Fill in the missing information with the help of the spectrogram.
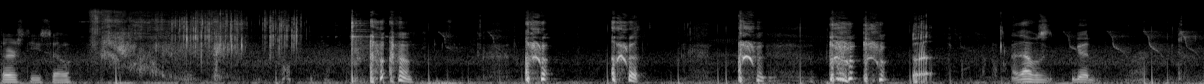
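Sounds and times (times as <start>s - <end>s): man coughing: 3.7s - 4.2s, 5.2s - 6.4s, 7.4s - 7.7s, 8.3s - 8.9s.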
